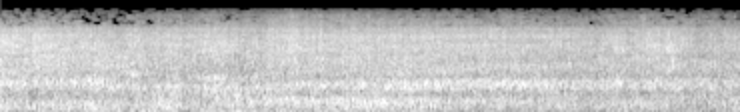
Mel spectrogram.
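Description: Surf breaks and foams against rocks below.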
